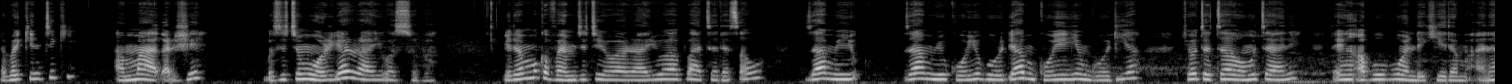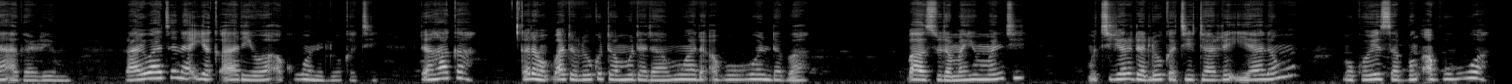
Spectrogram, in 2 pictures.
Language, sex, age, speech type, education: Hausa, female, 15-29, spontaneous, secondary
